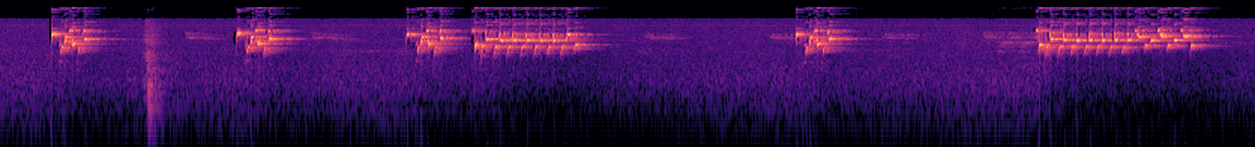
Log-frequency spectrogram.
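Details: European goldfinch of Moroccan type singing at daybreak: repeated bursts of liquid twittering and buzzy trills, some longer rattling runs, with brief silences between; one short click-like knock early on.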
